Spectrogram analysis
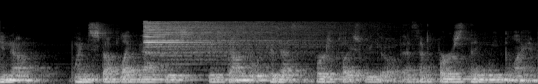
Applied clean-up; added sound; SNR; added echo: none; Hi-hat; 13 dB; reverberation time 0.9 s.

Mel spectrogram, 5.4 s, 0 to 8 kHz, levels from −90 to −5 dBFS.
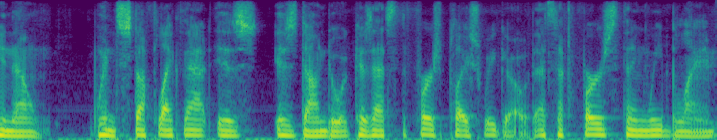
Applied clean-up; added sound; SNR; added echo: none; none; none; none.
